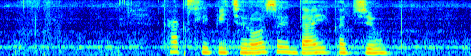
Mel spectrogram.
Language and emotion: Russian, neutral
